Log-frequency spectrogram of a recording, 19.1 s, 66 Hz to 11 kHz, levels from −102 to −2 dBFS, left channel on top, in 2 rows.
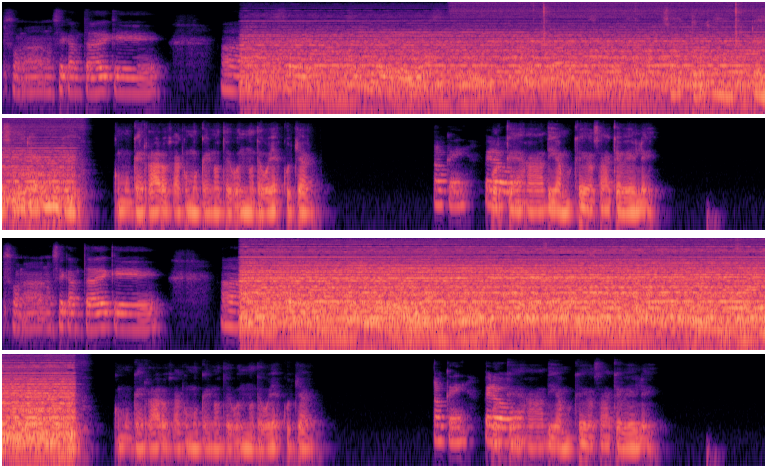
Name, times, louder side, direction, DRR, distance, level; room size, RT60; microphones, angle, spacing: voice 1, 0.0-3.9 4.2-8.4 14.9-16.1, right 2 dB, 60° right, 1.6 m, -36 dB
sound 1, 3.0-10.5, right 7 dB, 75° right, 0.4 m, -25 dB
sound 2, 5.6-10.6, left 3 dB, 40° left, 1.4 m, -48 dB
voice 2, 8.1-10.6 10.9-13.5 15.6-17.7, left 4 dB, 70° left, 0.6 m, -33 dB
10.0 x 5.5 x 3.3 m
head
